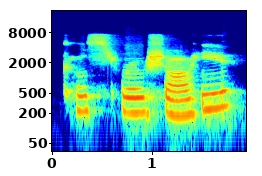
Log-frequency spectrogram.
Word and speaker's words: Khosrowshahi: CEO, I don't know how to pronounce his name. Dara says. Khosrowshahi. Khosrowshahi?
